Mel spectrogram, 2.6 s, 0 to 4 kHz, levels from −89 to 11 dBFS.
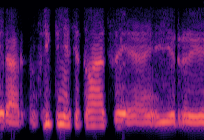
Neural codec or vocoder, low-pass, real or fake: none; 3.6 kHz; real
